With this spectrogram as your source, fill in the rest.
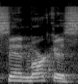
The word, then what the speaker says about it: San Marcos: it correct him level how do you pronounce it it's San Marcus and this is the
